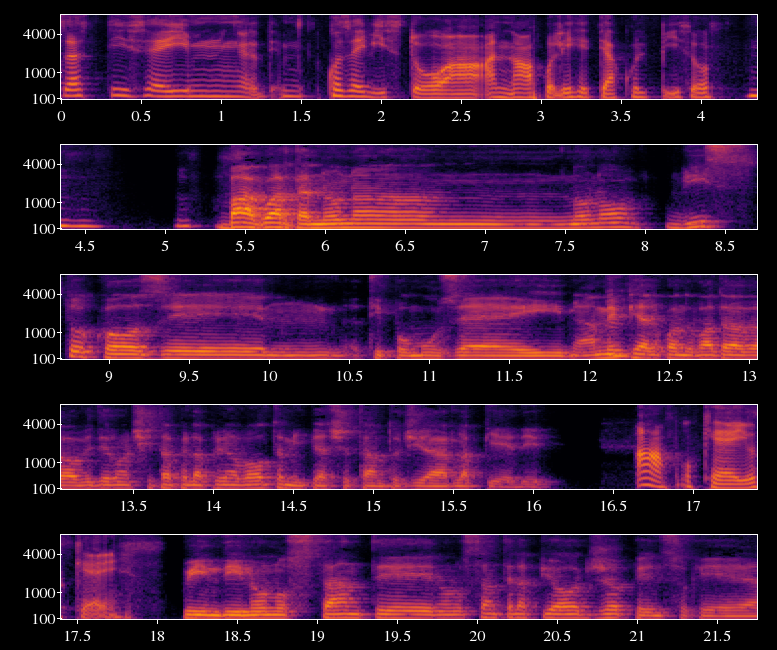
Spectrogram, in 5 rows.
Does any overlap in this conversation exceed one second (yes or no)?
no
